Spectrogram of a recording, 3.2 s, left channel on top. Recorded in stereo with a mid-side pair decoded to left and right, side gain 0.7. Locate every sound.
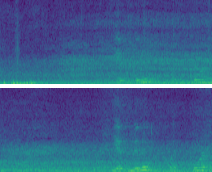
1.7 s a woman speaking: 35° right, 1.7 m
